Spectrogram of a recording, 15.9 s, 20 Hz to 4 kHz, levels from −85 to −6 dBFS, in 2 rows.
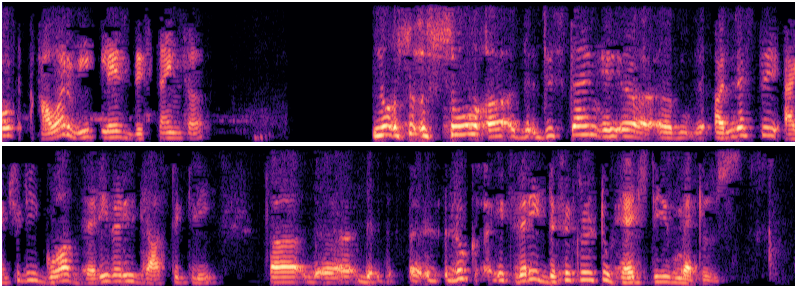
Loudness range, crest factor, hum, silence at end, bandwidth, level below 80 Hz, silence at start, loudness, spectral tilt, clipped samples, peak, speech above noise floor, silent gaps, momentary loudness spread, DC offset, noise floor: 5 LU; 18 dB; none; 0.65 s; 4 kHz; -64 dBFS; 0 s; -20 LUFS; -10.5 dB/octave; under 0.1%; -2 dBFS; 31 dB; 2.95-3.66 s; 12 LU; under 0.1%; -50 dBFS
